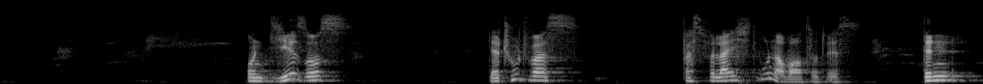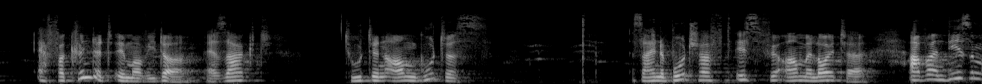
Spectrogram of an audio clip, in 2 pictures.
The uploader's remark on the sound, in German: Predigt im Rahmen des GreifBar+ Gottesdienstes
